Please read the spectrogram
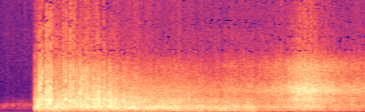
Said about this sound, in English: The dam's gone! Did you see that? It's gone! We've blown the dam!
